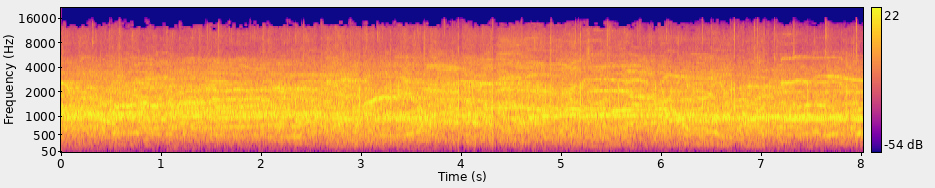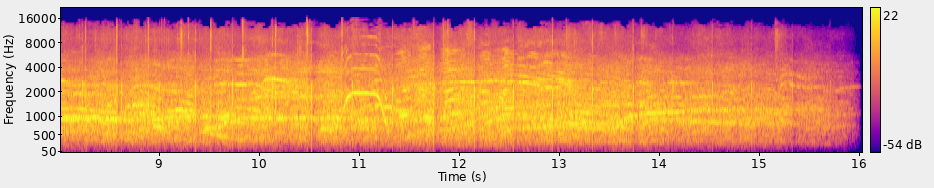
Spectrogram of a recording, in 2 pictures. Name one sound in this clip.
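A large crowd of children chatters and cheers loudly in an echoing hall.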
